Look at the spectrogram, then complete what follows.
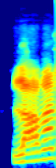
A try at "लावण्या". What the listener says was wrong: लावण्य नहीं, वो लावण्या है।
